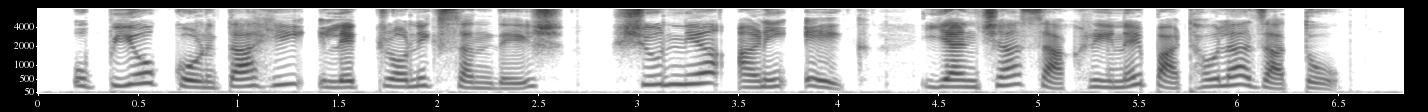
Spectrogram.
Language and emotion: Marathi, neutral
